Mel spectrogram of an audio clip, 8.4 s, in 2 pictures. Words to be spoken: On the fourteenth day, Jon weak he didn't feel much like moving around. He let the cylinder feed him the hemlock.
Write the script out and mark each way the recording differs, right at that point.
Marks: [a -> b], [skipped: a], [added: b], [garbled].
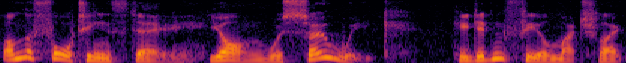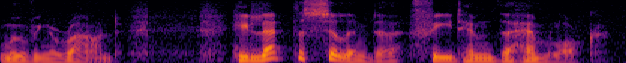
On the fourteenth day, Jon [added: was so] weak he didn't feel much like moving around. He let the cylinder feed him the hemlock.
